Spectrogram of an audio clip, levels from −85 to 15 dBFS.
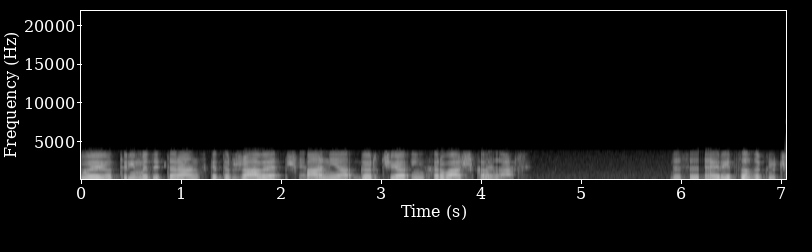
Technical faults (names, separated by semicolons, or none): speech suppressed in double talk; packet loss with last packet repeated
